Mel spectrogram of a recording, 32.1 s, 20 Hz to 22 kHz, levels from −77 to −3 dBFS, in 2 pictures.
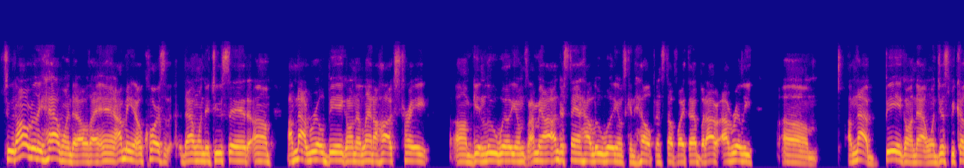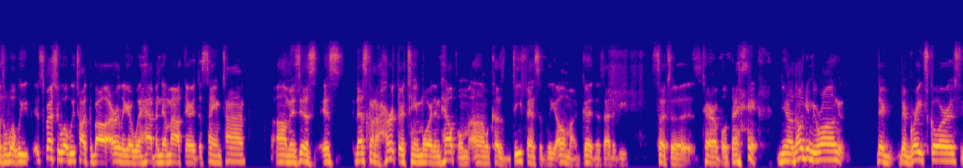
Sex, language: male, English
